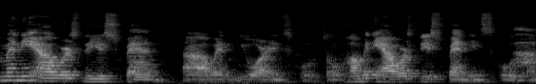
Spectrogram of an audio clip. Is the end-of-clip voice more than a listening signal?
Yes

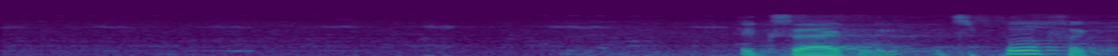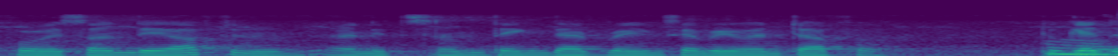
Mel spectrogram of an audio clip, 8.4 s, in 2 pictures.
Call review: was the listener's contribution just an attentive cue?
No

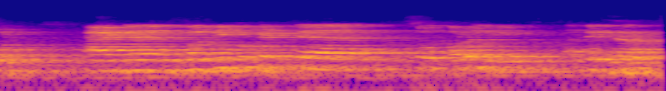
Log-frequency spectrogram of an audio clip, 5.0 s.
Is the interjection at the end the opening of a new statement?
No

